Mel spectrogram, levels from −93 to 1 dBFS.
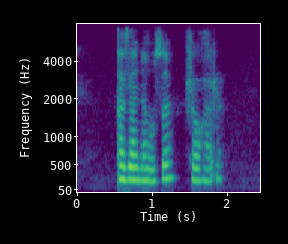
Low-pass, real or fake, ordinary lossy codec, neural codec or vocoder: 7.2 kHz; fake; Opus, 32 kbps; codec, 44.1 kHz, 3.4 kbps, Pupu-Codec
